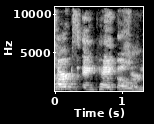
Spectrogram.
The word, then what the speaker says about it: Turks and Caicos: That's not how you say it. You fool. Like, you about to make me go off when you on this podcast. It is Shirts and Dracos. It's Turks and Caicos, not Shirts and Dracos.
